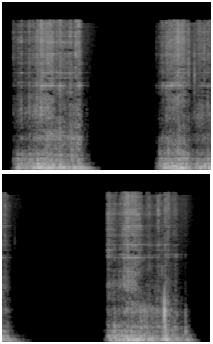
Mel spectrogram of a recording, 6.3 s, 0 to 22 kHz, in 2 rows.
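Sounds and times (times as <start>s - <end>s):
stone dragged on stone: 0.2s - 1.5s, 2.3s - 3.5s, 4.7s - 6.1s.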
